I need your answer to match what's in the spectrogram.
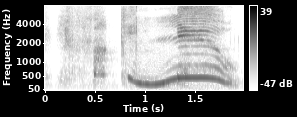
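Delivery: high and drawn out, near tears; high, slow, emotional. Real, not acted. Retelling how her partner knew, voice breaking. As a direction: voice cracking with emotion. Overwhelmed by the memory.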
